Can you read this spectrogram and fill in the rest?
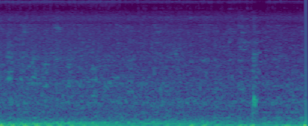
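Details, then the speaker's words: Passive subwoofer converted to active (DIY amplifier build), just powered up: a steady low mains hum because the volume pot and RCA input socket aren't connected or grounded yet. "এই power up করলাম, এইখানে আছে একটা ছোট হামি আওয়াজ শুনতে পাচ্ছেন, সেটা কেন, সেটা এখনো পর্যন্ত যেহেতু এই ভলিউম কানেকশান হয়নি"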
